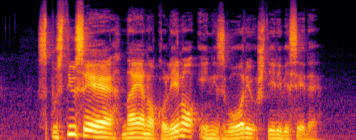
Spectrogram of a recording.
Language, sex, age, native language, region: Slovenian, male, 60+, Slovenian, Central Slovenia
